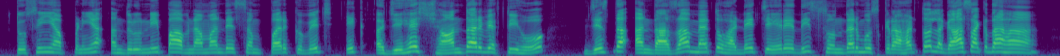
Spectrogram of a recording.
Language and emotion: Punjabi, happy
